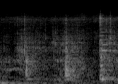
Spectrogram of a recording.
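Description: Peanuts roast in a pan while being stirred, producing a few scraping, rustling strokes over a faint sizzling background.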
